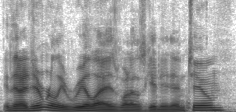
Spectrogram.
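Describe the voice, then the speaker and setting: A young man, a private chef, chatting casually on a podcast in a relaxed, rambling way full of fillers. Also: mid-range voice, fast talker, clean tone, dry recording. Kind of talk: casual interview chat.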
